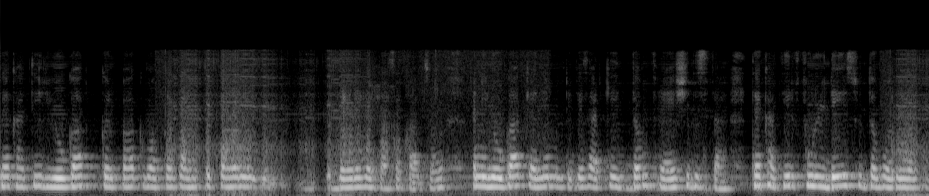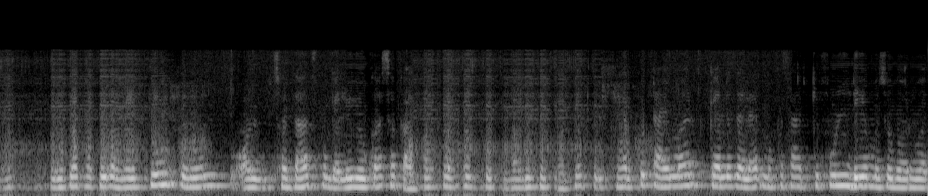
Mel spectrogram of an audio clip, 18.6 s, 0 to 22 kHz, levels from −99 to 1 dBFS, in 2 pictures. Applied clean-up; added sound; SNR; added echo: neural separator model SepFormer DNS4.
